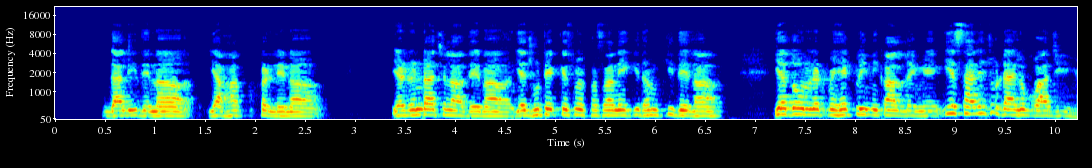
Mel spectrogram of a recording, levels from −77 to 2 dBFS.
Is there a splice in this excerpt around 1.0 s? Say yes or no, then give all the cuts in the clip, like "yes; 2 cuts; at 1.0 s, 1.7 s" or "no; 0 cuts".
no; 0 cuts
